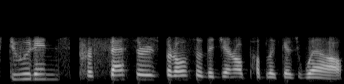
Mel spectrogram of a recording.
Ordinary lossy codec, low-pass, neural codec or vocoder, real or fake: Opus, 64 kbps; 5.4 kHz; none; real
